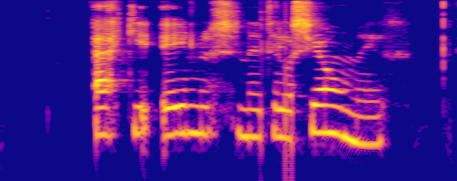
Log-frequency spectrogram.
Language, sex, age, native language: Icelandic, male, 13, Icelandic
